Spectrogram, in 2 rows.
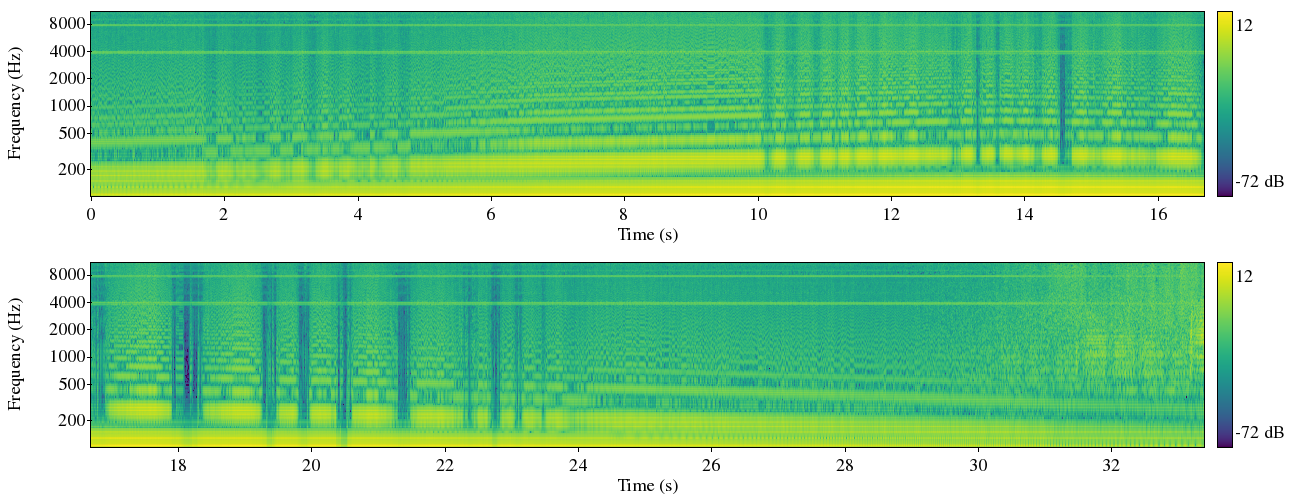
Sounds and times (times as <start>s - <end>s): Electronic music: 10.1s - 22.7s, 30.0s - 33.4s.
